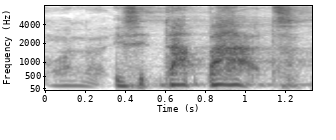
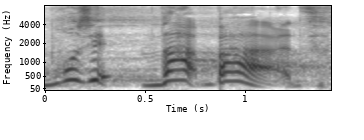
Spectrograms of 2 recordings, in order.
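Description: First: Hushed, breathy question to his wife; whispered worry. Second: High, slow, stretched-out question; mock alarm. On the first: Retold or imitated. Husband whispering to smirking wife during rehearsal, hushed worry. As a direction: whisper it nervously mid-talk. Asking wife mid run-through. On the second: Husband to laughing wife, high mock-alarmed squeak.

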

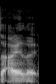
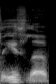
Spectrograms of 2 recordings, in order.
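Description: First: "Isla" pronounced EYE-la; Isla with silent s. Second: "Isla" pronounced IZ-la, s sounded; spelling pronunciation of Isla. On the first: Host correcting co-host, "Isla" as EYE-la. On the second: Host showing the spelling, "Isla" as IZ-la. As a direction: say "Isla" as written, "iz-la". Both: Shown as a demonstration. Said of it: "It's spelled Isla, but".

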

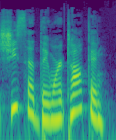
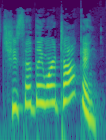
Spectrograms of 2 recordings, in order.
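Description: First: Said in the usual way. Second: High-pitched indignant repeat; high insistence. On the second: Real, not acted. Fan insists the rappers weren't talking, high insistence.

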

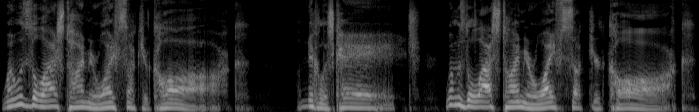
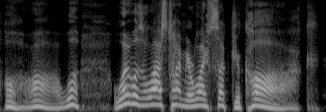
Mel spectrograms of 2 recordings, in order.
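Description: First: Leaning in slow with a softer menacing drawl; Nicolas Cage impression. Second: Higher, sudden manic Nicolas Cage; spring the question in a high unhinged burst; Nicolas Cage impression. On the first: Serial killer Cage needling the young guest, slow and creepy. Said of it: "He hits him with the". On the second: Cage's killer blurting the question at the guest, high and manic. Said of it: "something purely Nick about that moment".

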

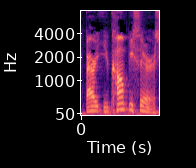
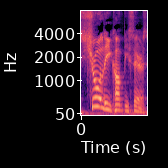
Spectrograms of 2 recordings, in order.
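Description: First: Said in the usual way. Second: Airplane movie quote delivery; Airplane-style deadpan Surely; Airplane line. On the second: Retold or imitated. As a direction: set up the Shirley joke deadpan. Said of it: "don't call me Shirley".

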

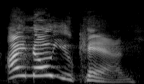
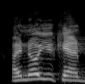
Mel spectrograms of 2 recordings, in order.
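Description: First: "I know you can" said louder, higher and slowly, rising with conviction; emphatic faith. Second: Said in the usual way. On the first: Shown as a demonstration. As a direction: proclaim "I know you can" with bold certainty. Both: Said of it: "is not from God".

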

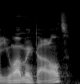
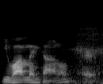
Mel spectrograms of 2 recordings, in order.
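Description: First: Said in the usual way. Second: Asking mid-sip, drink at the lips; while sipping a drink. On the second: Real, not acted. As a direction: talk around a sip of kombucha. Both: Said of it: "Sorry, I'm drinking my kombucha".

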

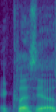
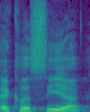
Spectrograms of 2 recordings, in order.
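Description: First: "ekklesia" said ih-KLESS-ee-uh; pronunciation demo. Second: "ecclesia" said ek-leh-SEE-uh; alternative pronunciation. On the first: Preacher showing how you pronounce the Greek word, pronunciation demo. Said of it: "that's how you pronounce it". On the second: Preacher showing how some pronounce the Greek word, alternative pronunciation. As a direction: stress moved to the SEE in "ecclesia". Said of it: "Some pronounce it ecclesia". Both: Shown as a demonstration.

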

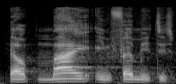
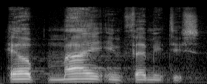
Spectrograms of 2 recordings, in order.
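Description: First: Said in the usual way. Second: Slower, drawn out, pleading; slow personal prayer. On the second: Shown as a demonstration. Preacher leading congregation in prayer, slow and personal. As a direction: pray Help my infirmities slowly, as your own. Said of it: "Personalize the prayer".

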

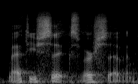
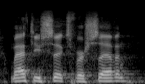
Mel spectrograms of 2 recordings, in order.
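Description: First: Much softer, almost a whisper; breathy near-whisper repeat of "Matthew six, verse seven"; hushed repeat. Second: Said in the usual way. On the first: Shown as a demonstration.

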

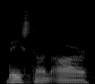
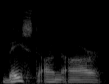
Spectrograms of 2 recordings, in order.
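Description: No difference in how they are said.

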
